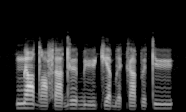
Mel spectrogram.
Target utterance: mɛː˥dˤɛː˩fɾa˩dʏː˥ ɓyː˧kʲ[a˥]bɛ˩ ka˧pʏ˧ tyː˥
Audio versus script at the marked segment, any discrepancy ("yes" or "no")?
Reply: yes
